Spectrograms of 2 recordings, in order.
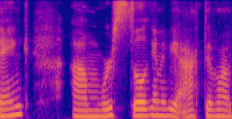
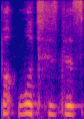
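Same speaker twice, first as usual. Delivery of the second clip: put-on British accent, pitched up; 5 semitones higher than usual. Podcast host tries saying the word in a british accent, attempting a british accent. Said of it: "I can't say what in a, a British accent".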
